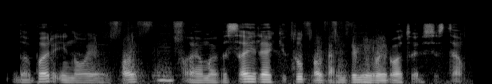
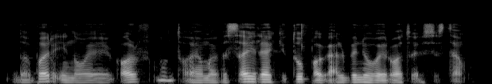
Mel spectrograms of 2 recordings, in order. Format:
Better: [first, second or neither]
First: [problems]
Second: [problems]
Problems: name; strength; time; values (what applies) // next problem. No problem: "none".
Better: second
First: noise reduction (neural separator model SepFormer DNS4)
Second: none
